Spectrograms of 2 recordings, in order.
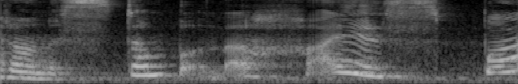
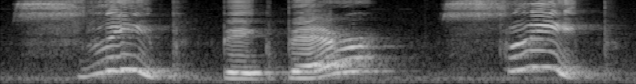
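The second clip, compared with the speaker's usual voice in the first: frowning; 9 semitones higher, 4 dB louder, much slower than usual. A narrator's reading. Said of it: "said with a frown".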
